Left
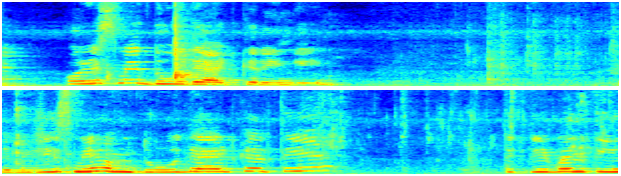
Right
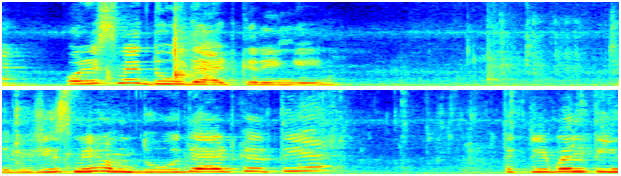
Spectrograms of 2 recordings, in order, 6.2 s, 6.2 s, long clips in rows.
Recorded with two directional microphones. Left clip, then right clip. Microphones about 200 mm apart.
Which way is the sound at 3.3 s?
50° right (ahead or behind).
